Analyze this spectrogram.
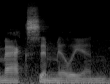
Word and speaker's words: Maximilian: tell me of yourself Maximilian I should probably be saying Maximilian because that's how it's spelled but I'm gonna slur my words like the American English speaking degenerate that I am perhaps now is a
